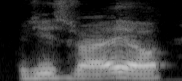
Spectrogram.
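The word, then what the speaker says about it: ישראל: se dice que que creo que se pronuncia Israel yisrael Qué significa el que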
